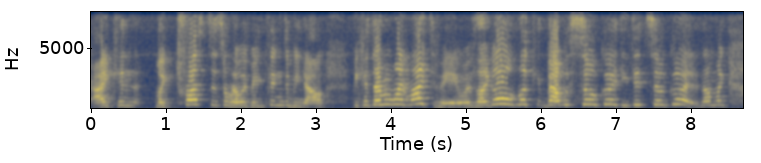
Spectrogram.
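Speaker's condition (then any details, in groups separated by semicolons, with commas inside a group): Cerebral palsy; special education helped speaking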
